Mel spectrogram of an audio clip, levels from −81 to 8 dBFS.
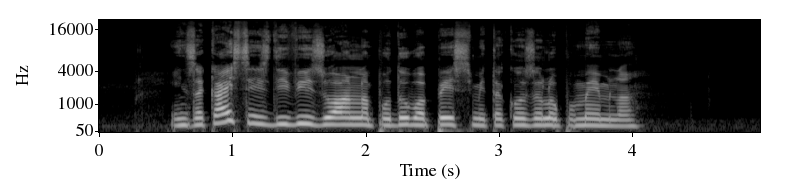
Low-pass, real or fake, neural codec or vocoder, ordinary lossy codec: none; fake; vocoder, 44.1 kHz, 128 mel bands every 256 samples, BigVGAN v2; none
